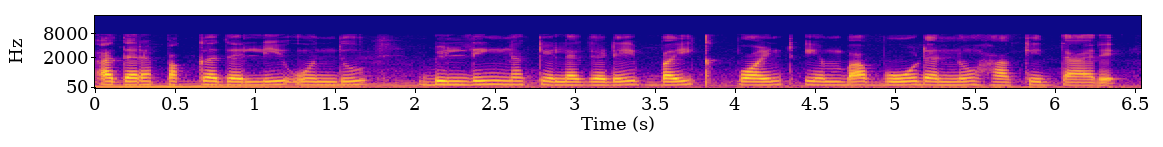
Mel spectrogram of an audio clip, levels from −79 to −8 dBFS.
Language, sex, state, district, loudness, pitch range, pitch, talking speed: Kannada, female, Karnataka, Bangalore, -17 LUFS, 175-190 Hz, 180 Hz, 110 wpm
